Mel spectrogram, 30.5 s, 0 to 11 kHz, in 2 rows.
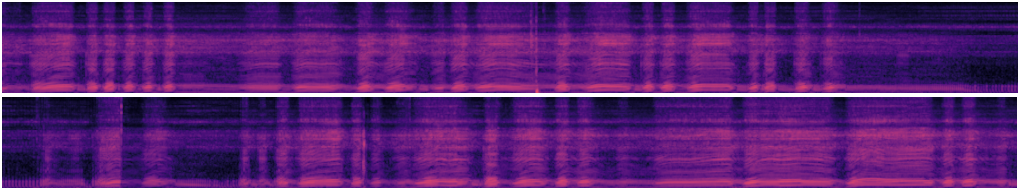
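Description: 2016 Yamaha YZ450FX single-cylinder four-stroke engine on a tracked snow bike, revving up and down in quick throttle bursts as it is ridden through deep powder. Midway it drops back to a lower, steadier note for a few seconds, then the rapid revving picks up again, with occasional clattering knocks.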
